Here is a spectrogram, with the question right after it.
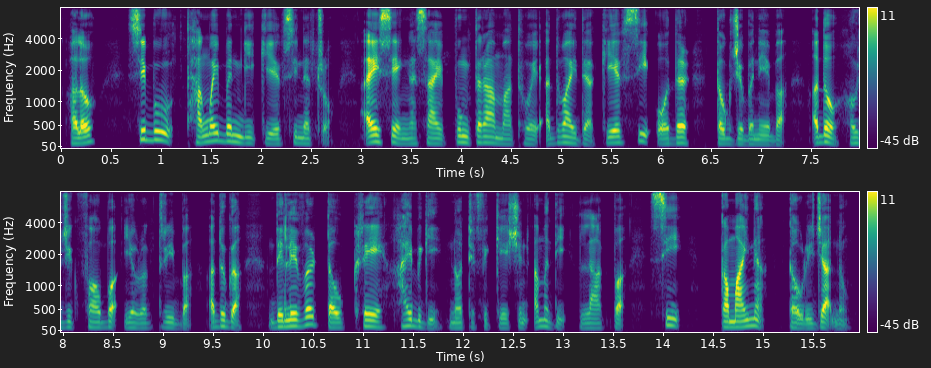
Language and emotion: Manipuri, neutral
